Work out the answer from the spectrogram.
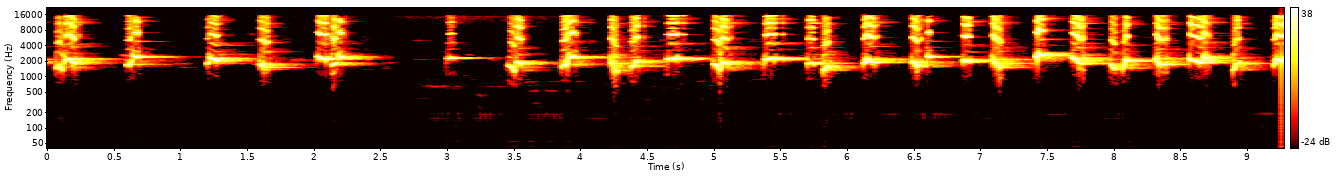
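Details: Sooty-headed bulbul, lively and in long rolling song used to trigger replies from other birds: clear, bubbly whistles falling in pitch, a brief lull with faint low hum, then an even, quick series of similar notes.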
